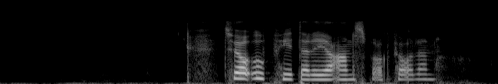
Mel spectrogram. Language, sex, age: Swedish, female, 18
